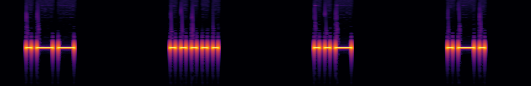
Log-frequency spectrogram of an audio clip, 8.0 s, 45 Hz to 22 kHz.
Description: Morse code, heard as a keyed tone, about 15 wpm, spaced as for 5 wpm, 700 Hz. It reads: W5UR
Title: USA Call Signs - 5 Characters - 6x Character Spacing - 15wpm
